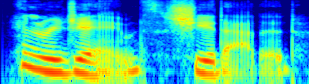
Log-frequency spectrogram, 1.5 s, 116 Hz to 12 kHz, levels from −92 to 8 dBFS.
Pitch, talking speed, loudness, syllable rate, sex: 240 Hz, 195 wpm, -17 LUFS, 6.0 syllables/s, female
